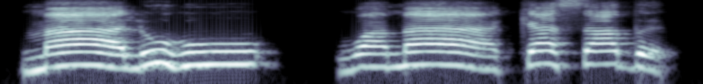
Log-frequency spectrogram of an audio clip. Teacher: बा पे कलकला, नॉर्मल कलकला, बा साकिन बनेगा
